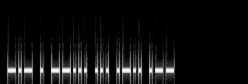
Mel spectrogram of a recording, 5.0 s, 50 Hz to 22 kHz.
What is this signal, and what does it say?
Morse code, heard as a keyed tone, about 22 wpm, 700 Hz. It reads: KE7SLW
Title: USA Call Signs Repeated 2x 22wpm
